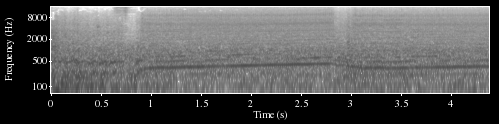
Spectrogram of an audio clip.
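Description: A heavily tuned Mazda RX-8 engine in Forza Horizon 5 holds a loud steady whine as it drives, its pitch rising gradually, dipping briefly at a gear change, then climbing again.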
